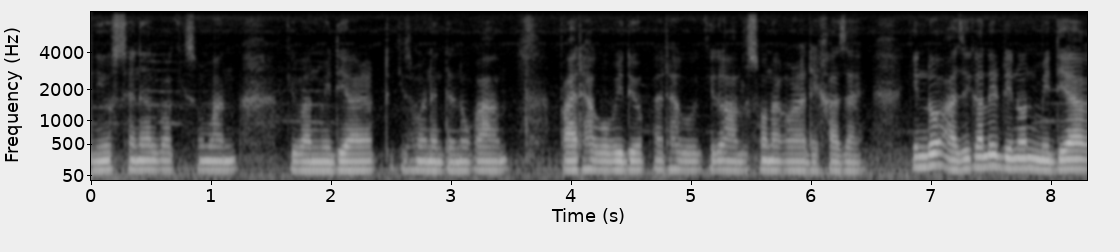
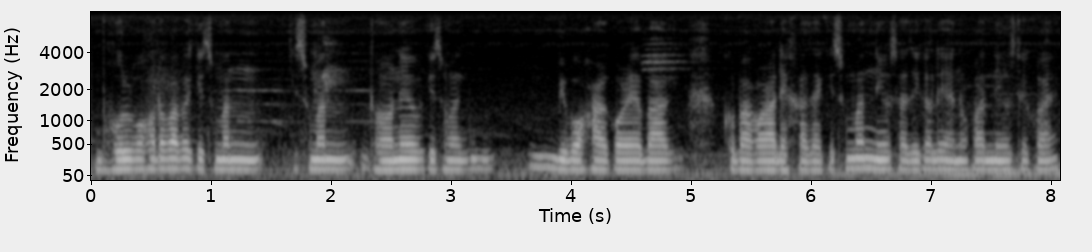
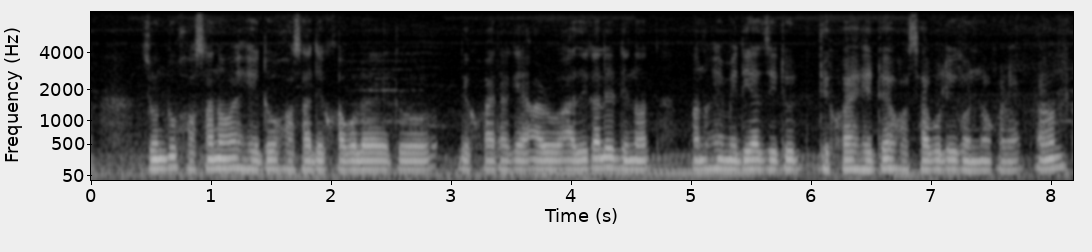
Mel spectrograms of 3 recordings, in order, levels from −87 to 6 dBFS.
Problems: constant background noise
